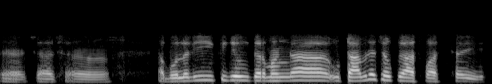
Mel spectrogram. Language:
Maithili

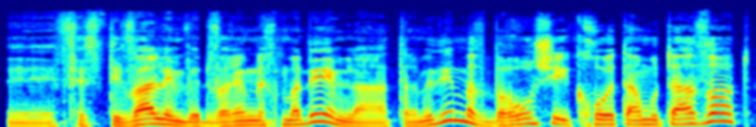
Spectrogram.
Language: Hebrew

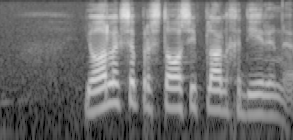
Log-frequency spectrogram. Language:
Afrikaans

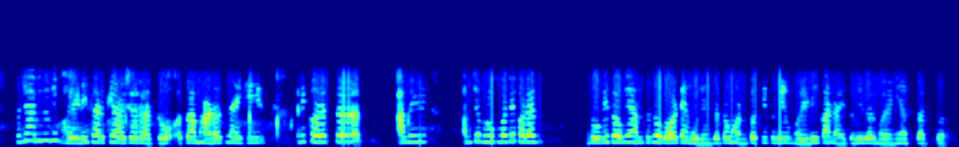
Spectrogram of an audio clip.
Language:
Marathi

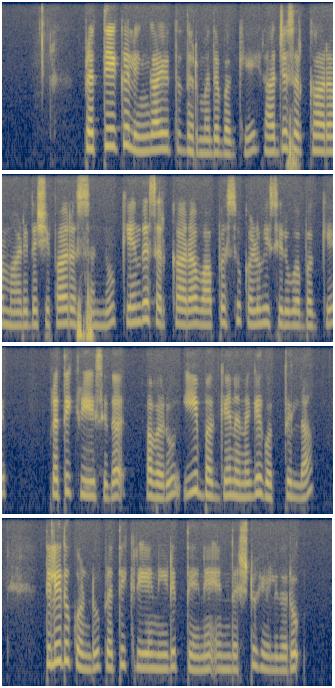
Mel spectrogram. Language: Kannada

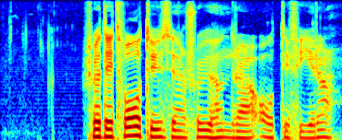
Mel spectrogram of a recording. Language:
Swedish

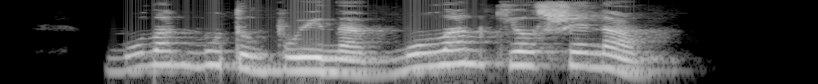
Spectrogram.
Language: Mari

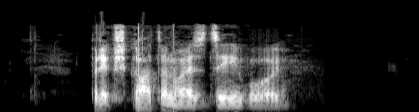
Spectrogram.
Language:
Latvian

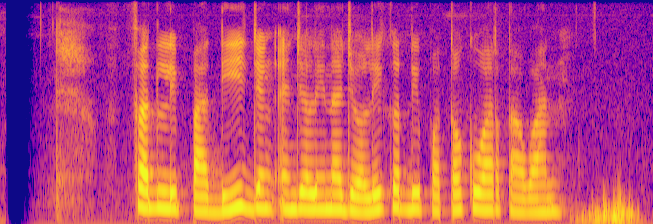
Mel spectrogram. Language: Sundanese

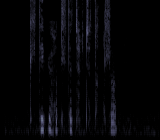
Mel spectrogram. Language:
Mongolian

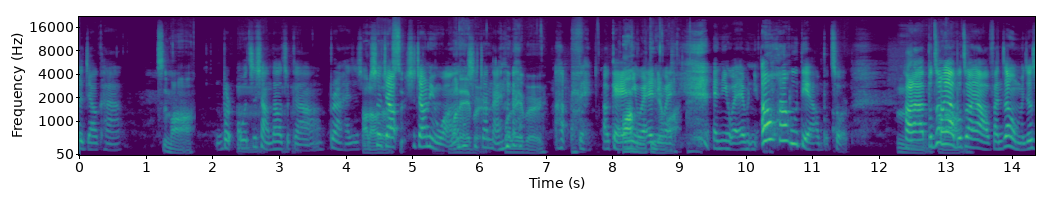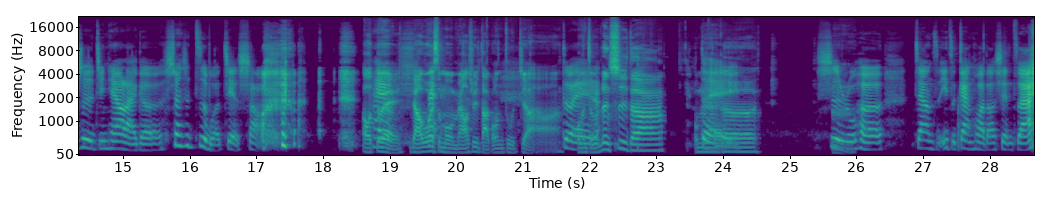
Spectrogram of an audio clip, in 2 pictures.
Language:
Chinese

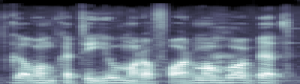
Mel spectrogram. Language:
Lithuanian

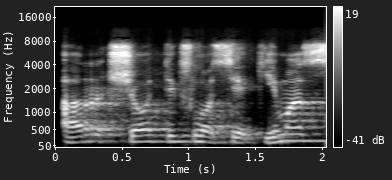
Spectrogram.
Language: Lithuanian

